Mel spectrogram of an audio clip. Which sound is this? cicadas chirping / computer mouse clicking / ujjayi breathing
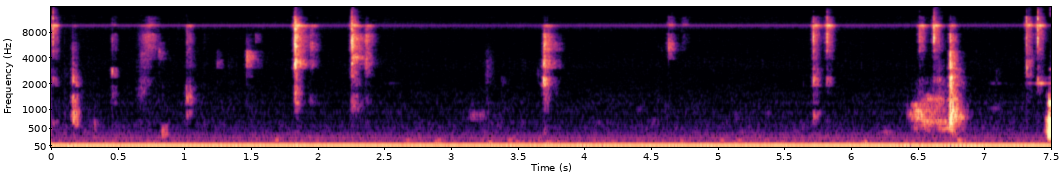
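computer mouse clicking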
